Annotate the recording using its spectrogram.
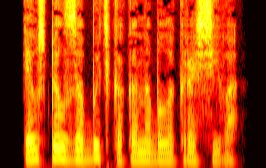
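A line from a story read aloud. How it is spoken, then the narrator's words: Hoarse whisper. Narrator (Russian): произнес наконец хриплым шепотом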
